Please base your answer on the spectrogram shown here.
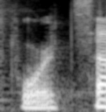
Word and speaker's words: Forza: I talked to my grandma who speaks Italian, and I was like, this word, I kept coming back to, it's pronounced Forza.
